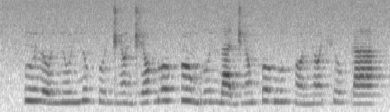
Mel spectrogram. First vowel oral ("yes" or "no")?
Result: no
